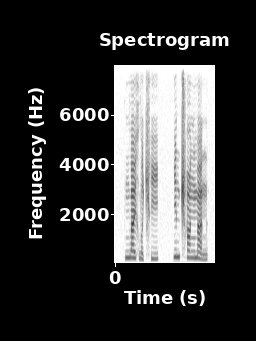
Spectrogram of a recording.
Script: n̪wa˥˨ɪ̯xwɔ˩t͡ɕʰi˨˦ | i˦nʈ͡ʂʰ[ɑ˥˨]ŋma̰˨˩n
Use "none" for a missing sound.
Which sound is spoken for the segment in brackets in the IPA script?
ɑ˦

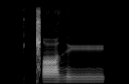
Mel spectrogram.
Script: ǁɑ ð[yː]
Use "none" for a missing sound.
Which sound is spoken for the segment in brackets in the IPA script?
yː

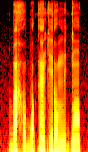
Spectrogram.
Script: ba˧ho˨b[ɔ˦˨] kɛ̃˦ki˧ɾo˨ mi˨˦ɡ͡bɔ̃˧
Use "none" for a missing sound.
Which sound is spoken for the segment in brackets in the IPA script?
ɔ˧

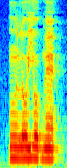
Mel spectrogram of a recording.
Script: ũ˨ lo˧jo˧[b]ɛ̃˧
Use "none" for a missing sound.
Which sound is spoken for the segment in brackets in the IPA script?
b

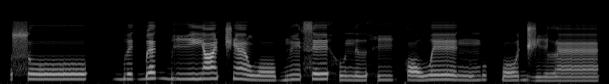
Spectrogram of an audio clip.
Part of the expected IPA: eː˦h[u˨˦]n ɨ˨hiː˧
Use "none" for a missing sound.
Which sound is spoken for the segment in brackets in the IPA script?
u˨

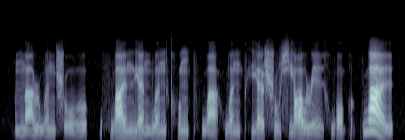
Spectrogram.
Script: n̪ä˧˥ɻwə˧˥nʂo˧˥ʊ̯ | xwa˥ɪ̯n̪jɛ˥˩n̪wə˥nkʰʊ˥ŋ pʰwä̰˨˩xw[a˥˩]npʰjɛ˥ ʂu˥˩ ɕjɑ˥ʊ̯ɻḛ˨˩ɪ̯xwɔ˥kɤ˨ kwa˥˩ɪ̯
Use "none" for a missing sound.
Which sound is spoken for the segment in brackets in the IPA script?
ə˥˩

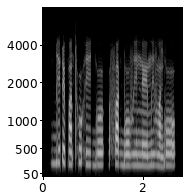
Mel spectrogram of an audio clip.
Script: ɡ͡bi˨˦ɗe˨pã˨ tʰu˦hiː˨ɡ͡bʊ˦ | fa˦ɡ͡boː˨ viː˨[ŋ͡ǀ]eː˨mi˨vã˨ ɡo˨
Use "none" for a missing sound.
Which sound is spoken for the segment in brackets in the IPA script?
n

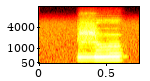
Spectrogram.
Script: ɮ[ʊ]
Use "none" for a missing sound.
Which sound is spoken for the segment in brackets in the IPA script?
ʊ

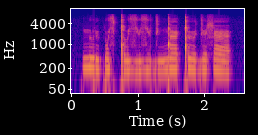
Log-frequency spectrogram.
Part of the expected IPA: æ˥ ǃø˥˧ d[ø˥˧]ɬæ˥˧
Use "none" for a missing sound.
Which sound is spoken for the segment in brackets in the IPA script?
e˥˧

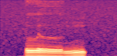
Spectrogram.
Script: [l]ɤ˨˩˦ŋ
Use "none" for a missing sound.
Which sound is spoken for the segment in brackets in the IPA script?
l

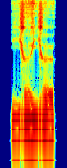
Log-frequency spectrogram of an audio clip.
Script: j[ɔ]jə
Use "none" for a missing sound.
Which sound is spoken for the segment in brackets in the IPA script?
ə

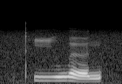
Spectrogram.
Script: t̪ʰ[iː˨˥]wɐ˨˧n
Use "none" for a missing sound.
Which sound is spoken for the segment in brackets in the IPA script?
iː˥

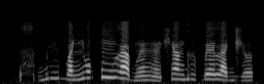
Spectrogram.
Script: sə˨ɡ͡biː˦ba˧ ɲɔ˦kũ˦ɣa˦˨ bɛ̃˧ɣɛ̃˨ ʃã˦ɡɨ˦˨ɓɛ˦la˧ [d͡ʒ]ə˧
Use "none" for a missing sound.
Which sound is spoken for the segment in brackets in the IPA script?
d͡ʒ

